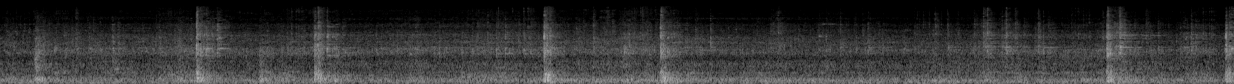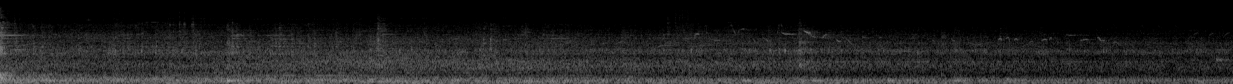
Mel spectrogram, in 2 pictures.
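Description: Freight train of open-top wagons rolling past: a steady rumble of wheels on rail with sharp, loud clanks and knocks every second or two for the first dozen seconds. The rumble then fades as the last wagon moves away.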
